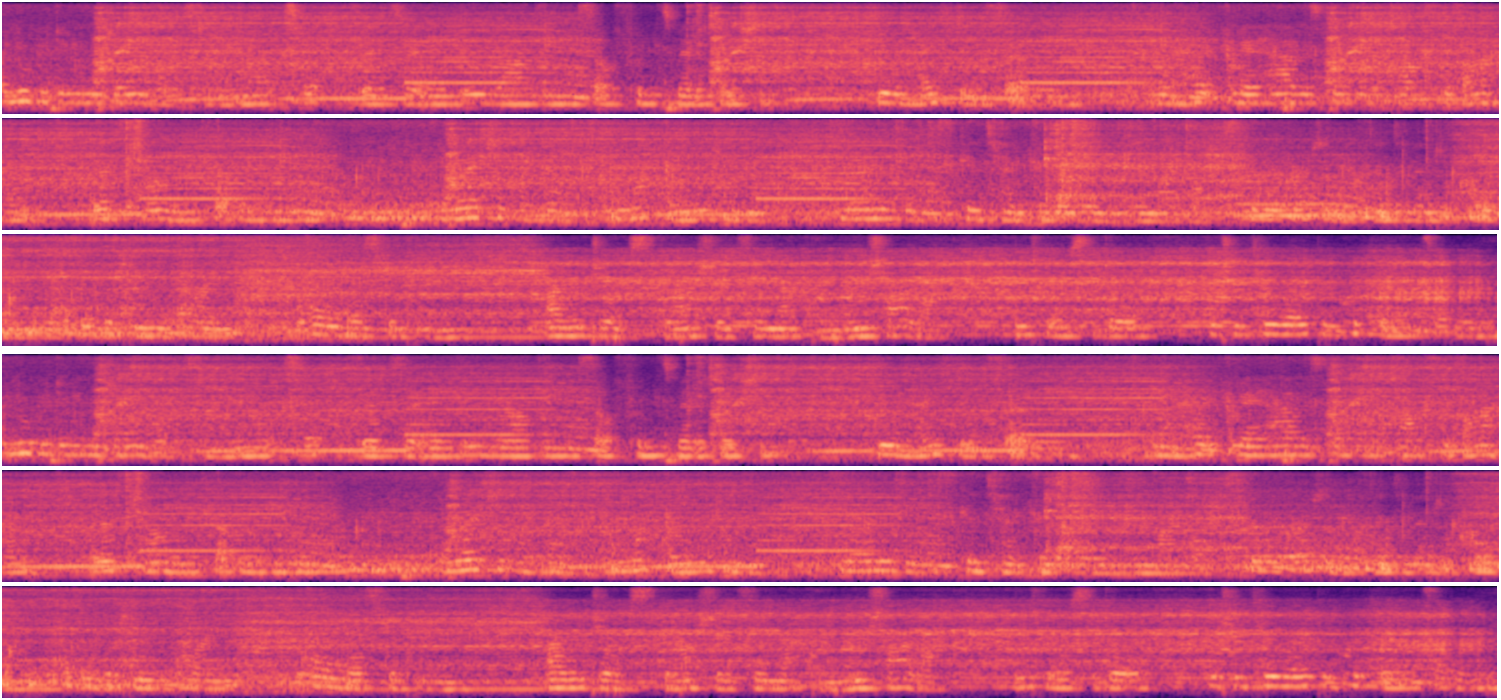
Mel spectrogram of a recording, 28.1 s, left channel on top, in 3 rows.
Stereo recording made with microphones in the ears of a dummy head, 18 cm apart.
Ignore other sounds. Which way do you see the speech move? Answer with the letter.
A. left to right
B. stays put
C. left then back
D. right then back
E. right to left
B.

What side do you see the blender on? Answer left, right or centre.
left.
